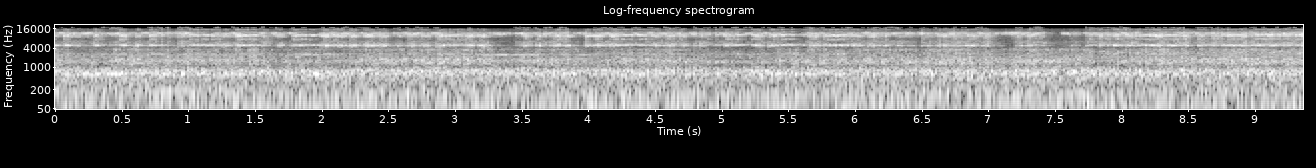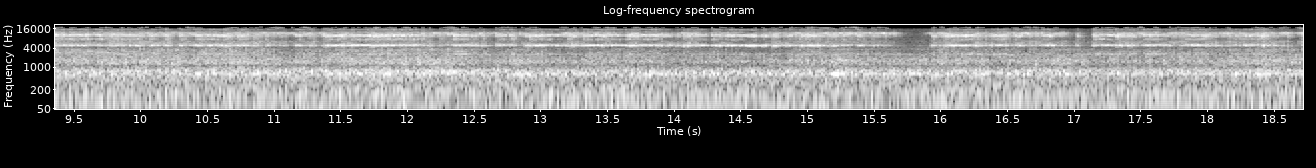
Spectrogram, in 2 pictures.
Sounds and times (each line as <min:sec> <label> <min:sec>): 0:00.0 old rusty conveyor 0:18.7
